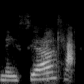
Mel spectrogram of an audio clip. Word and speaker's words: Nasya: actually I'm just gonna my name's actually pronounced nacia which is it's totally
